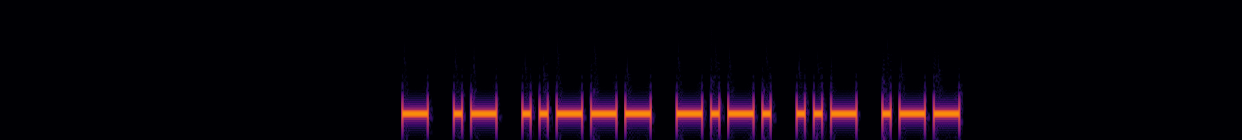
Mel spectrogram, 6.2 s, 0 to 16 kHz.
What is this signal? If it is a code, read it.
Morse code, heard as a keyed tone, about 28 wpm, 700 Hz. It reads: TA2CUW
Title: DXCC-100 Call Signs - 6 Characters - Repeated 2x - 28wpm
